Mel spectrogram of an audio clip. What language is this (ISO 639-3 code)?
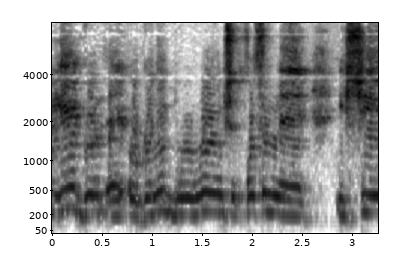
heb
